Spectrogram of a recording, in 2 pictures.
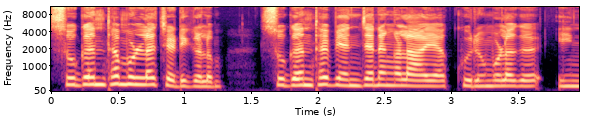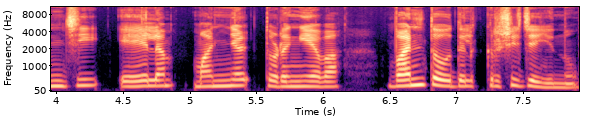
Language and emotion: Malayalam, neutral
